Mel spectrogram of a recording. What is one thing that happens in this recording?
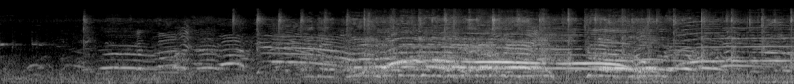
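Young players shout and cheer excitedly.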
